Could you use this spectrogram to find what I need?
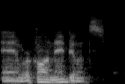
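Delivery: ordinary talk, nothing marked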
